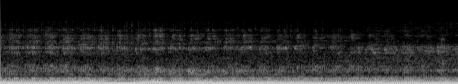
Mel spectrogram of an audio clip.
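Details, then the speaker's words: 1987 El Camino SS V8 idling, heard from behind the car: deep, steady, even burble with no knocks or misses; normal healthy idle. "Sorry about the jiggly camera. You can hear it. It sounds good."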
